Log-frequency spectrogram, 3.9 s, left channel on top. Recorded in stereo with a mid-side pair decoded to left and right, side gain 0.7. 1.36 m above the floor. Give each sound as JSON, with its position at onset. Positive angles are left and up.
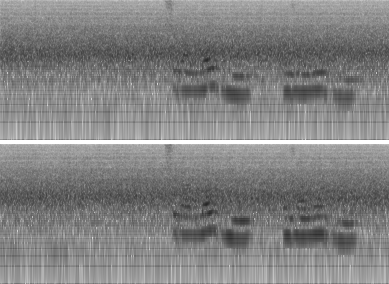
{"t": 1.6, "sound": "a woman speaking", "azimuth_deg": -20, "distance_m": 6.0}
